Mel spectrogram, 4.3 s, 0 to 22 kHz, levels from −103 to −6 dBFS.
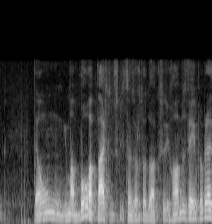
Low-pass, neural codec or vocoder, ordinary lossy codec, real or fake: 7.2 kHz; none; AAC, 32 kbps; real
